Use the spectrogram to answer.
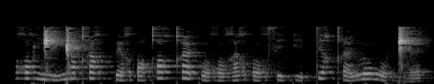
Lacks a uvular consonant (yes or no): no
